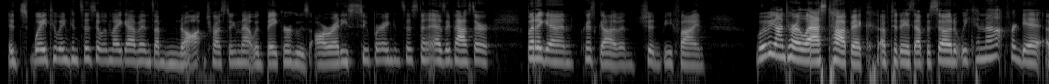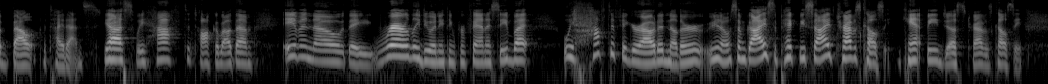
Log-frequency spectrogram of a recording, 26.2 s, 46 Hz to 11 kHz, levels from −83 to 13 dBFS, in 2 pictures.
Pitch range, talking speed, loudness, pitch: 185-235 Hz, 185 wpm, -32 LUFS, 210 Hz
